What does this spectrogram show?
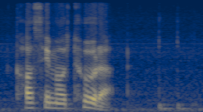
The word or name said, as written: Tura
